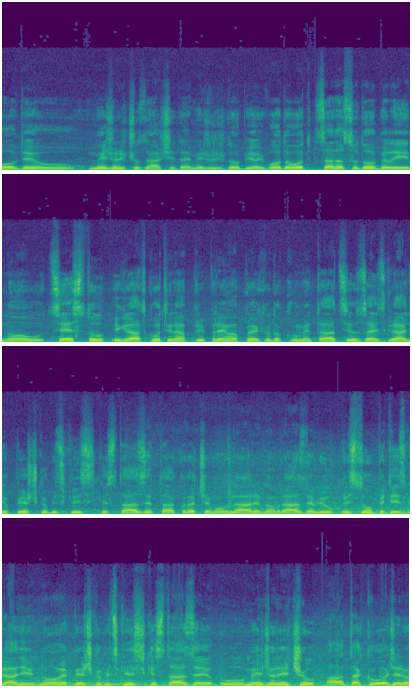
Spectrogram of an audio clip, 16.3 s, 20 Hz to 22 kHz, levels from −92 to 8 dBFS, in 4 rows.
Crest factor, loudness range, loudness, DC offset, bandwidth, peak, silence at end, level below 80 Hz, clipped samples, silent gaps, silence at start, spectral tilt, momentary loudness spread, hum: 12 dB; 3 LU; -12 LUFS; under 0.1%; 14 kHz; 0 dBFS; 0 s; -38 dBFS; under 0.1%; none; 0 s; -5.5 dB/octave; 6 LU; none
